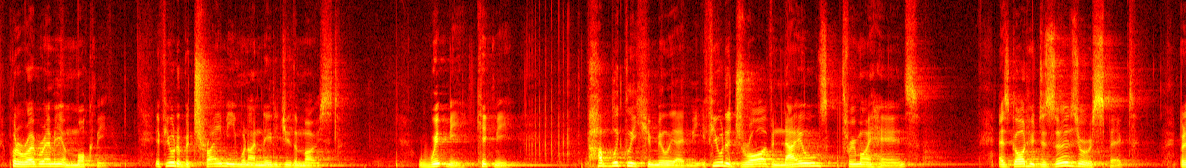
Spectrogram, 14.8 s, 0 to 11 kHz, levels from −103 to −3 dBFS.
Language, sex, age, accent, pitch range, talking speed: English, male, 30-49, Australian, 105-165 Hz, 175 wpm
